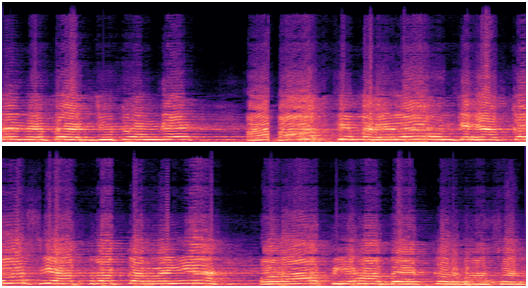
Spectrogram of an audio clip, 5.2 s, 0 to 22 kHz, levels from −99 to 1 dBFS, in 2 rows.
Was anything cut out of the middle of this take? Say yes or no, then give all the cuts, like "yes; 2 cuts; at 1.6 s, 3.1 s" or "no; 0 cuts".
yes; 1 cut; at 1.4 s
